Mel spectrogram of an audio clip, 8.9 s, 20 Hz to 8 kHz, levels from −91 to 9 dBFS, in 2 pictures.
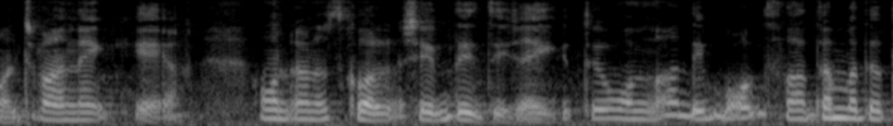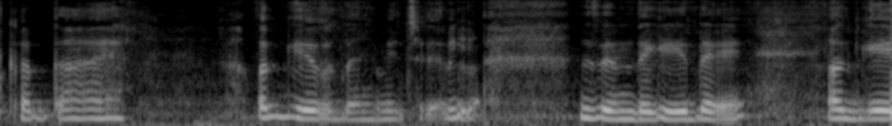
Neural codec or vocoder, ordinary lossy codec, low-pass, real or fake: codec, 16 kHz, 4 kbps, FunCodec, trained on LibriTTS, 50 frames a second; none; none; fake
